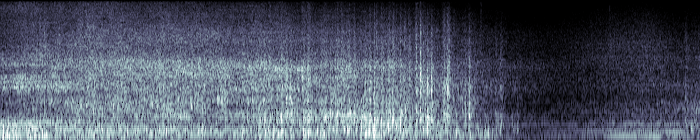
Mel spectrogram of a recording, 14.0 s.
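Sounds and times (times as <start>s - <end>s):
passenger train passing at speed: 0.0s - 14.0s
wheels clattering over track: 1.8s - 10.5s.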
